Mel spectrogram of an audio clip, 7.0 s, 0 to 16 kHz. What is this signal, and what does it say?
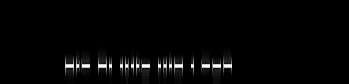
Morse code, heard as a keyed tone, about 22 wpm, 700 Hz. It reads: KN4VEO
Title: USA Call Signs - 6 Characters - Repeated 3x - 22wpm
